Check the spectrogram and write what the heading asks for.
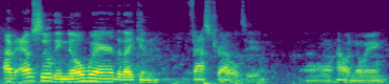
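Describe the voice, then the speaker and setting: A man's voice: on the low side, steady tone, a little slow. A man streaming a video game live, muttering and swearing casually at it as he plays. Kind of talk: casual gameplay commentary. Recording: noisy livestream audio.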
